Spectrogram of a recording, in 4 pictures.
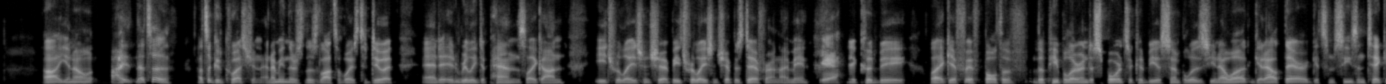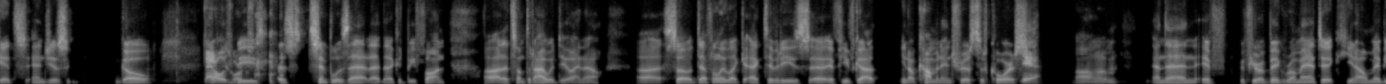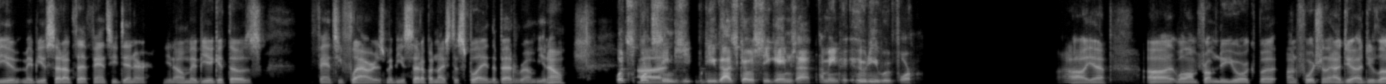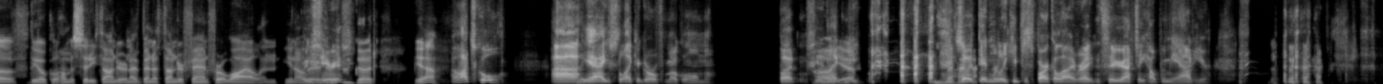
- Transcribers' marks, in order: tapping; chuckle; other background noise; laugh; chuckle; chuckle; laugh
- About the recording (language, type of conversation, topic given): English, unstructured, What helps couples stay close and connected over time?
- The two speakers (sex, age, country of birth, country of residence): male, 20-24, United States, United States; male, 55-59, United States, United States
